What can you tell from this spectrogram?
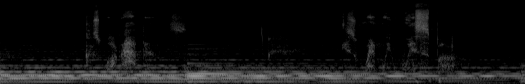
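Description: Breathy, hushed whispering comes in two short bursts close to the microphone, sitting over a steady low hum that runs underneath throughout.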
